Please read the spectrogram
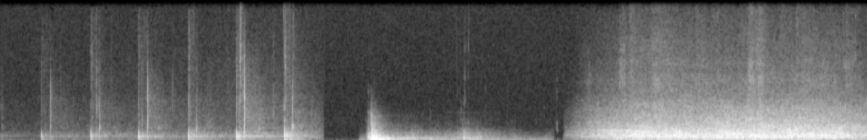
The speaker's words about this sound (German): Also ich habe gehört, da waren Schritte, da ging eine Tür auf und dann gibt es erstmal Lärm.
